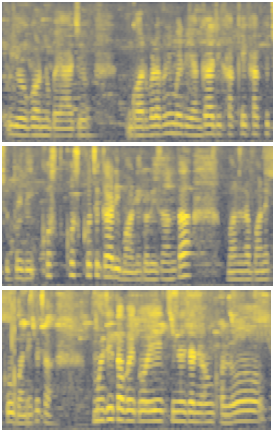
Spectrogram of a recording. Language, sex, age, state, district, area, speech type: Nepali, female, 18-30, West Bengal, Alipurduar, urban, spontaneous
